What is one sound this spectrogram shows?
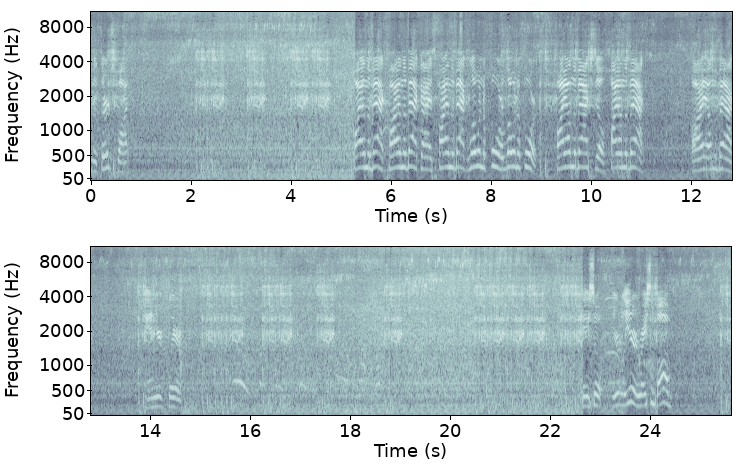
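Small electric model cars whine loudly as they speed past, their motors rising and falling in pitch.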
